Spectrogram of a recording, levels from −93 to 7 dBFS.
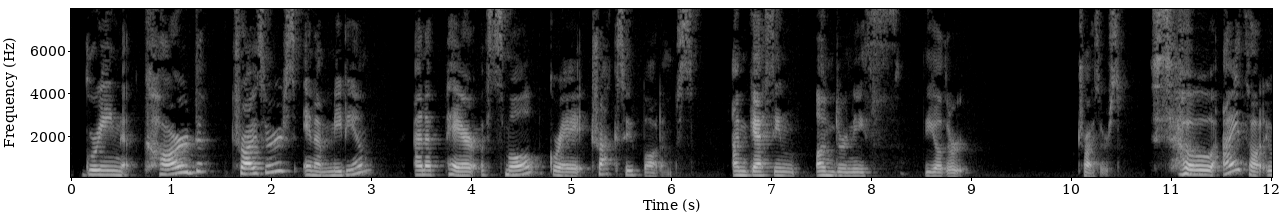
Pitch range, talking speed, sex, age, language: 180-235 Hz, 120 wpm, female, 20-39, English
